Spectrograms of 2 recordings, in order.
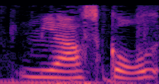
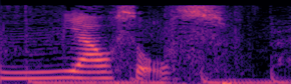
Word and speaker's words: Meowscles: Meowscles, it's actually Meowscles, because the C is silent, you nerds! It's Meowscles, not Meowscles, or Meowscles.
